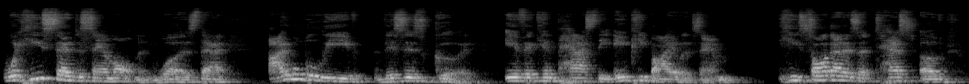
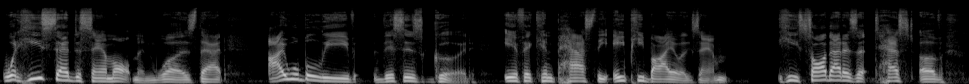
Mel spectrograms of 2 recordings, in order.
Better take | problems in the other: second | off-mic speech; far // room echo; slight; dies away in 0.3 s

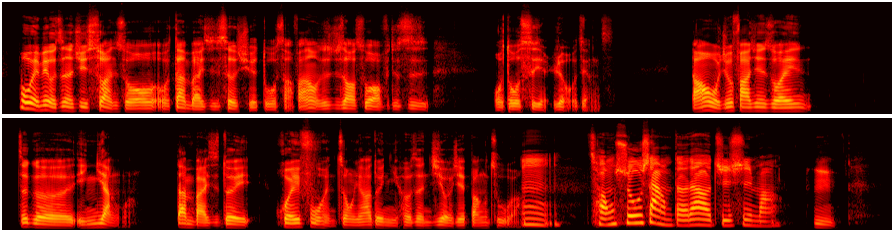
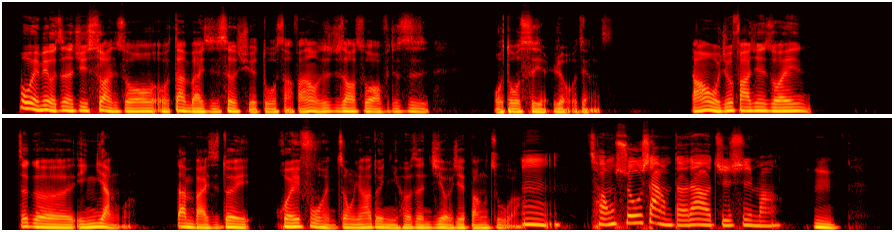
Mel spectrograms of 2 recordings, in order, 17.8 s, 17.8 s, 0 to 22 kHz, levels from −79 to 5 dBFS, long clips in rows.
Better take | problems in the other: second | thin; very; fading below 250 Hz

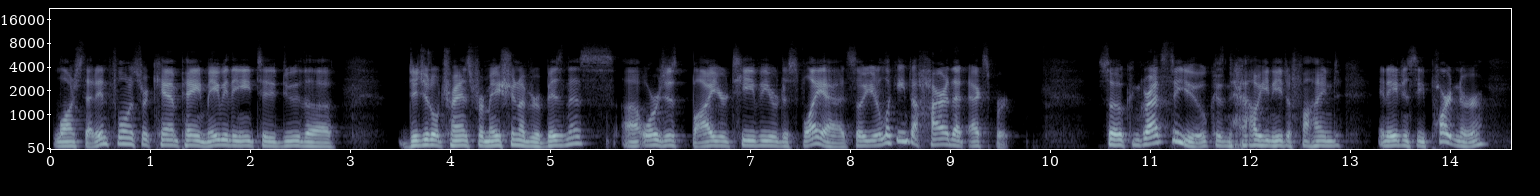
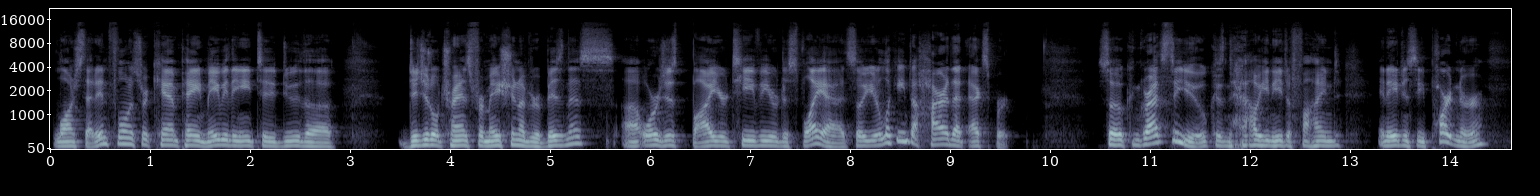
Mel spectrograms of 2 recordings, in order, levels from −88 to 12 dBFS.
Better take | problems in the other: second | muffled; slightly; fading above 3.5 kHz

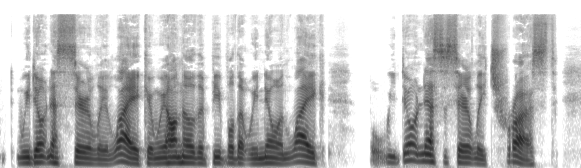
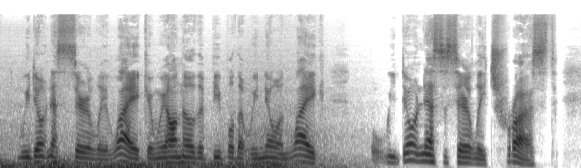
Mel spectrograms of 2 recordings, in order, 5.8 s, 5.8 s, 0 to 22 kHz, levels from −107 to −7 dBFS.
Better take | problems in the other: first | wind in the background; loud; until 3.5 s; 7 dB below the speech

